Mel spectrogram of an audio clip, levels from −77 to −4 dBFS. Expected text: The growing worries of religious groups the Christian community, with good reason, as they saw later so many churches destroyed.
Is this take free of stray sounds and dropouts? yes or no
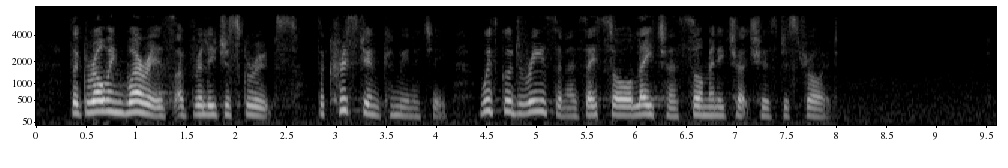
yes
